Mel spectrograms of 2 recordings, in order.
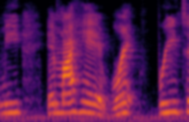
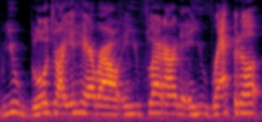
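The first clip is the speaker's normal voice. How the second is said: usual speaking voice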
